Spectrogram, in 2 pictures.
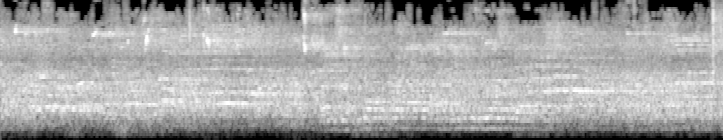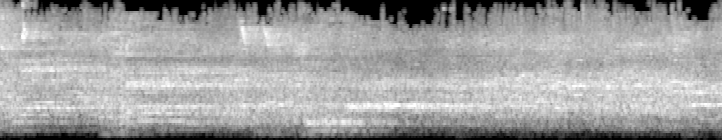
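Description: Basketball shoes squeak sharply on a wooden floor.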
